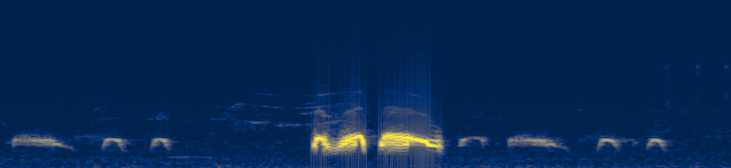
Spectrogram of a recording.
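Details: Lure spotted dove producing soft short coos, a loud rough double phrase ending in a long steady coo, then more gentle evenly spaced coos.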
